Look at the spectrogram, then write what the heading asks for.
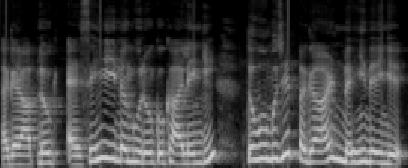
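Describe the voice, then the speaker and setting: A woman's voice: medium pitch, unhurried, smooth, muffled recording, lightly acted. A woman voicing an honest, worried farm labourer in a children's moral story cartoon, earnest and plain-spoken. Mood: worried, reproachful.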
